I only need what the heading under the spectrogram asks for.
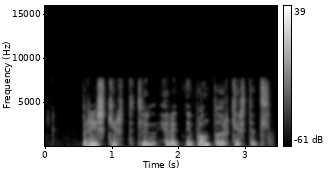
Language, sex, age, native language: Icelandic, male, 20-29, Icelandic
